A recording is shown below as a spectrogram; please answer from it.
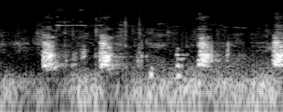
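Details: Dogs barking as a Dogo Argentino named Lilit enters among seven rottweilers, meeting females Prenses and Gece for the first time: four short, sharp barks spaced roughly half a second to a second apart over a low rumbling background.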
